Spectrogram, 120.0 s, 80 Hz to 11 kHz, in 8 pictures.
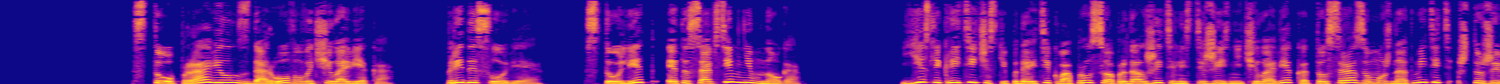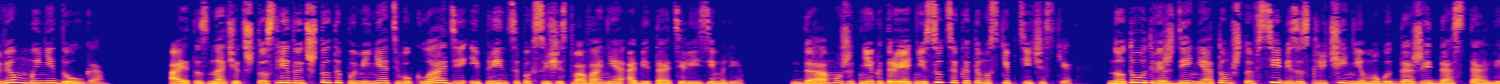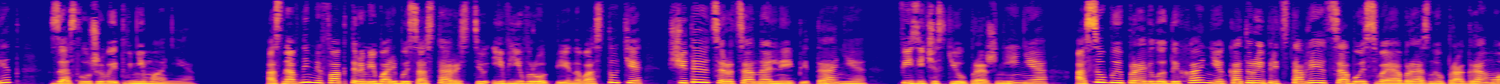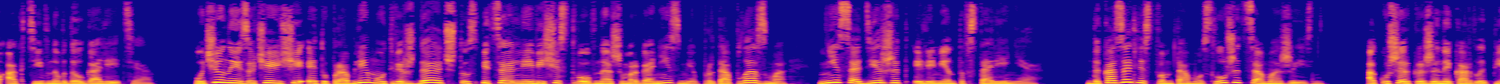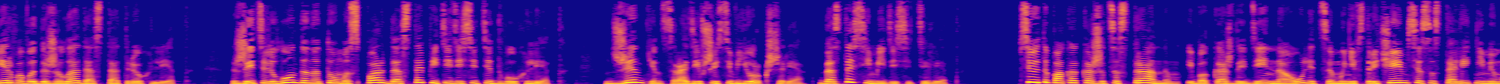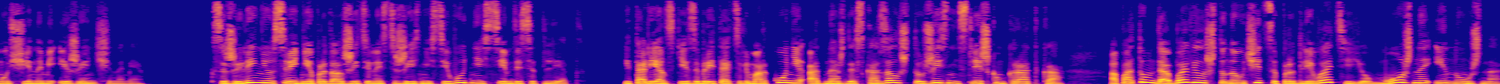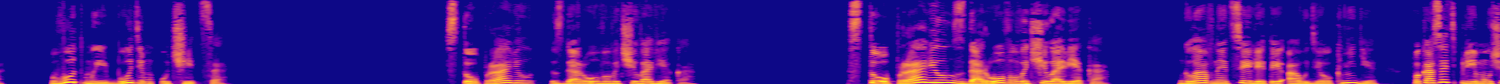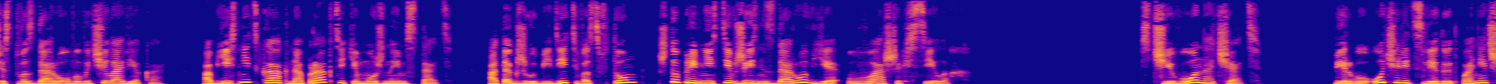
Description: Аудиокнига 100 простых правил здоровья | Библиотека аудиокниг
